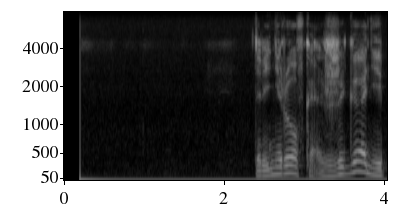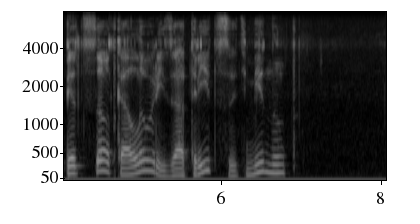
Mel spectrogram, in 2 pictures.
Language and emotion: Russian, positive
